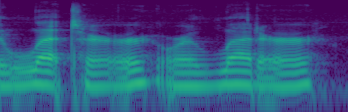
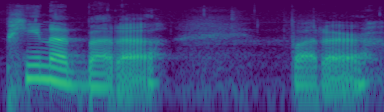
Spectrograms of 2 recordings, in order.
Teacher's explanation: we pronounce the letter T more like a D particularly when it is two T's such as in letter so we say letter or a letter well we kind of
